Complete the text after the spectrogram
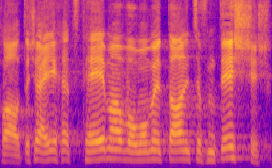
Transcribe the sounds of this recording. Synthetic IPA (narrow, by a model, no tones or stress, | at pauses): kʰlɑːd̥ɑsɪʃæɪŋlɪɛtstʰeːmɑːʋomɔmɛntɑːnːet͡sufm̩tɪʃɪʃ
